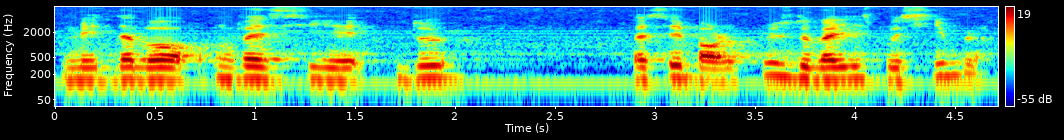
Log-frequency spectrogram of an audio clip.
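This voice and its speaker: Casting note: man, somewhat high voice, chatty self-mocking game tutorial host, low-quality home mic with faint hum. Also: flat delivery, unhurried, dark tone. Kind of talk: casual gameplay tutorial.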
